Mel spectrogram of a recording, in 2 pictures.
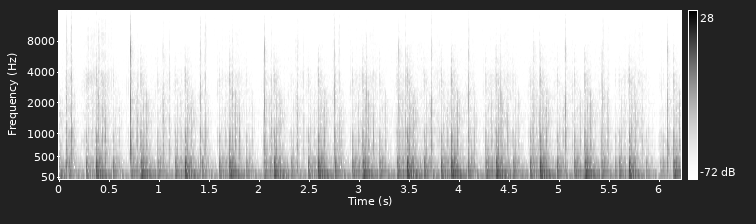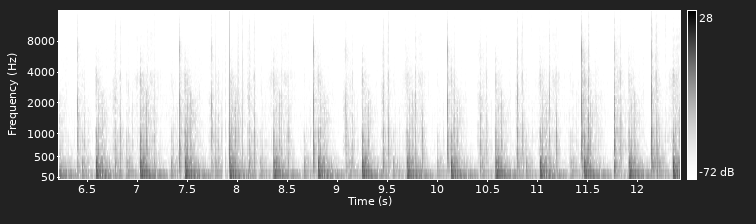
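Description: Quick footsteps run steadily over the ground.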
